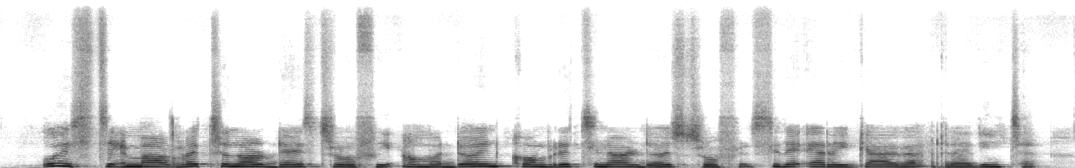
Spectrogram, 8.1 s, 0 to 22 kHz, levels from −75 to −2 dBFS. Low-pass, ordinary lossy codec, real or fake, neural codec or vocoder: none; none; fake; codec, 44.1 kHz, 2.6 kbps, DAC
